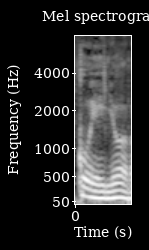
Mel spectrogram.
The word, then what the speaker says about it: Coelho: Diuen exactament, diuen Coelho, i és Coelho amb dues elles, Coelho, caldria que sabessin que en portuguès les lletres L-A que es pronuncia com una doble L, per favor, que no és tan difícil, no sé per què ens molestem quan a la resta de l'estat espanyol diuen Sabadell en lloc de Sabadell, no?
